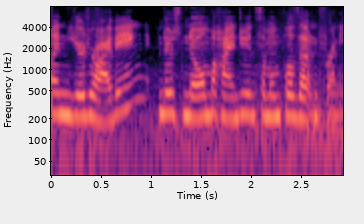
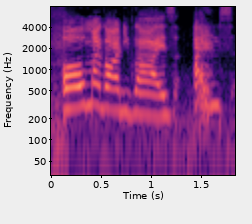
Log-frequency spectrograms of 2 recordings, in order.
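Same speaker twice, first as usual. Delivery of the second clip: ordinary talk, nothing marked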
